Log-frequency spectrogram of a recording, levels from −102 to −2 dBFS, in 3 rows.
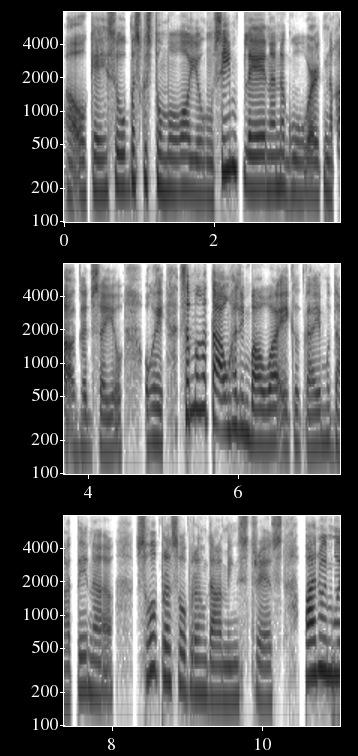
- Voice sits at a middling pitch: No, high, 195 Hz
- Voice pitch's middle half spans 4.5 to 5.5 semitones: Yes, average, 5.2 semitones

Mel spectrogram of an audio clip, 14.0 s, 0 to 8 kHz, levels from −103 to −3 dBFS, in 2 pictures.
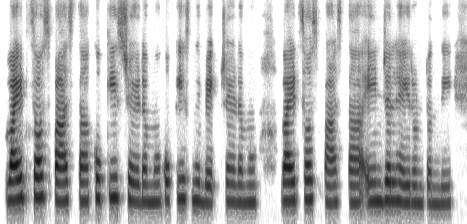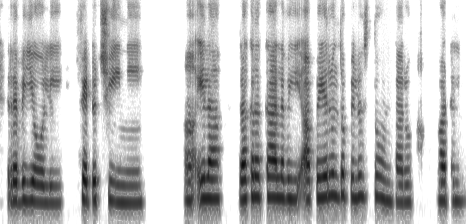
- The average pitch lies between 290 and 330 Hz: No, high, 210 Hz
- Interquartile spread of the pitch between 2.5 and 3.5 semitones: Yes, average, 3.1 semitones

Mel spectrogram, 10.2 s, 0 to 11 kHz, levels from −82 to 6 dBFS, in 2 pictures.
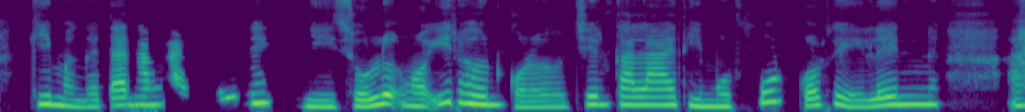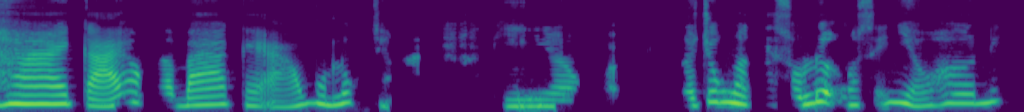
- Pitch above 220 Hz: Yes, high, 230 Hz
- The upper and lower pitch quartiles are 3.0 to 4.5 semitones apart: No, average, 5.2 semitones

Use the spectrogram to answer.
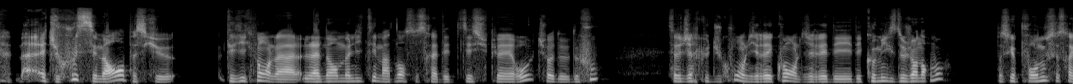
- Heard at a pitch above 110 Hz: Yes, medium, 140 Hz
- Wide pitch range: No, average, 2.9 semitones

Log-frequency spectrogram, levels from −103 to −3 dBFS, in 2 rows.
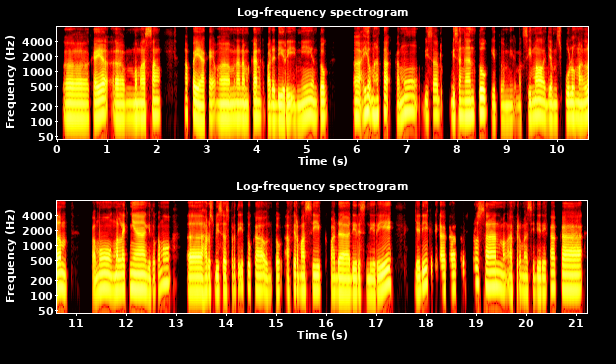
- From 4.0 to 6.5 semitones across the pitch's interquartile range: No, narrow, 2.6 semitones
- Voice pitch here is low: Yes, low, 120 Hz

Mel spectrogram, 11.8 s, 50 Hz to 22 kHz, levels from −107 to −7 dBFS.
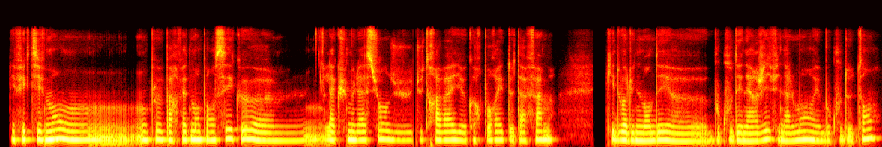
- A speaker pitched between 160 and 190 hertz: Yes, medium, 185 Hz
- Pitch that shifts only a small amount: Yes, narrow, 1.5 semitones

